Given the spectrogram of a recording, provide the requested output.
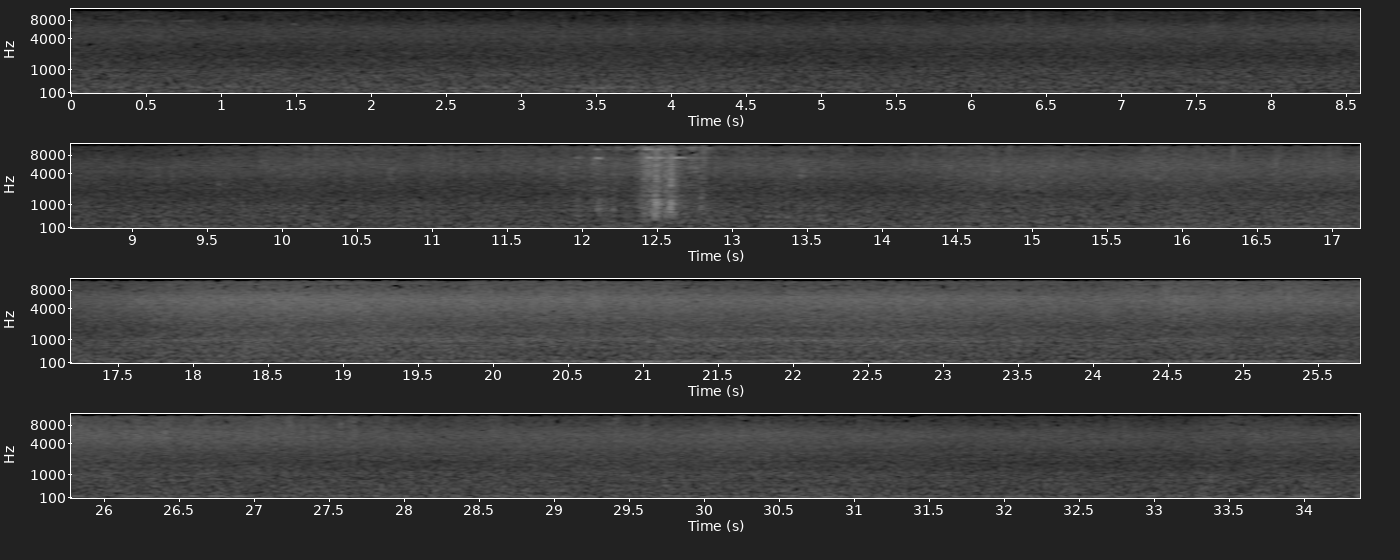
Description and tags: Windy autumn - bicycle going down the curb
A bicycle going down the curb on a windy autumn day.
autumn, pavement, wind, curb, bicycle, bike, windy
